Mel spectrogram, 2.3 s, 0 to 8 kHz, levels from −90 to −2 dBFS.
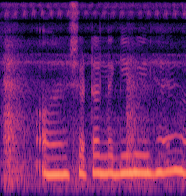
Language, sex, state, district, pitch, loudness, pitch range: Hindi, female, Uttar Pradesh, Budaun, 240 Hz, -28 LUFS, 230-245 Hz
